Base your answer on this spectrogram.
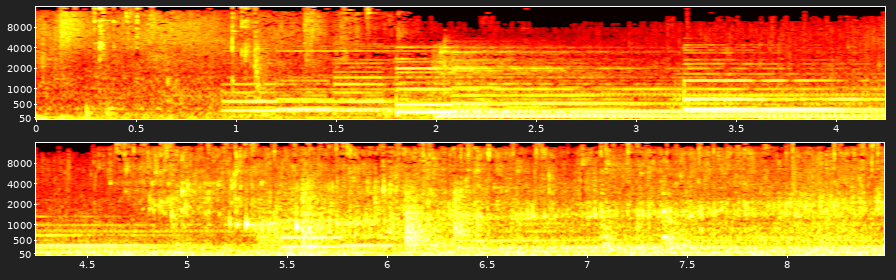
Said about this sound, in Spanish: Poco después de servirnos algo de beber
